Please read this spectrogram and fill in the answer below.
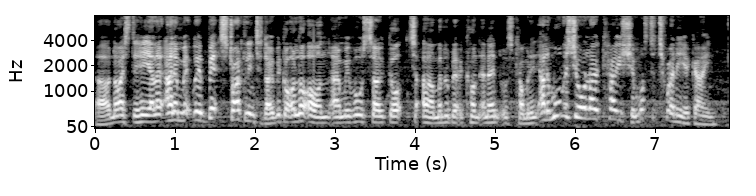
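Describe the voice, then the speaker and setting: A man's voice: fairly high pitch, big pitch swings, racing, few pauses, dark tone. A man chatting casually over CB radio as a group net operator, matey and polite, using call signs and radio jargon. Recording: noisy CB radio transmission with hiss.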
